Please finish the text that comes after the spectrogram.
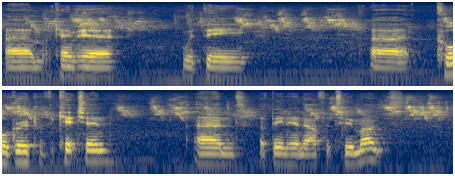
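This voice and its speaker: A young man from England, a volunteer, speaks in a relaxed, plain way outdoors. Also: mid-range voice, takes it slowly, long pauses, slight background noise. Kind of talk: interview answer.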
